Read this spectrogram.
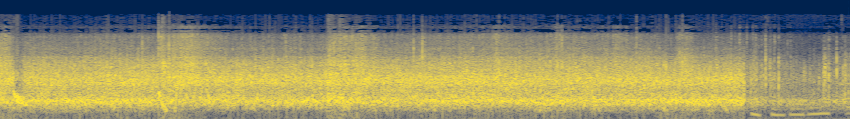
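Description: Waves wash steadily on open water.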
